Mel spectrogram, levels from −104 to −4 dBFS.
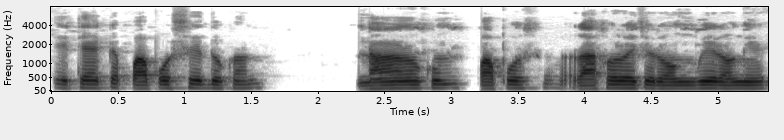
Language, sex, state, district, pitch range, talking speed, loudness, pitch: Bengali, male, West Bengal, North 24 Parganas, 115-130 Hz, 110 wpm, -18 LUFS, 125 Hz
